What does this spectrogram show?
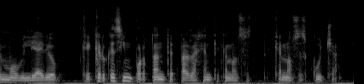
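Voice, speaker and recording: This is a man talking. He has a Mexican accent. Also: very clean recording, silent background. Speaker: podcast host. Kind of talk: interview. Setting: studio.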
